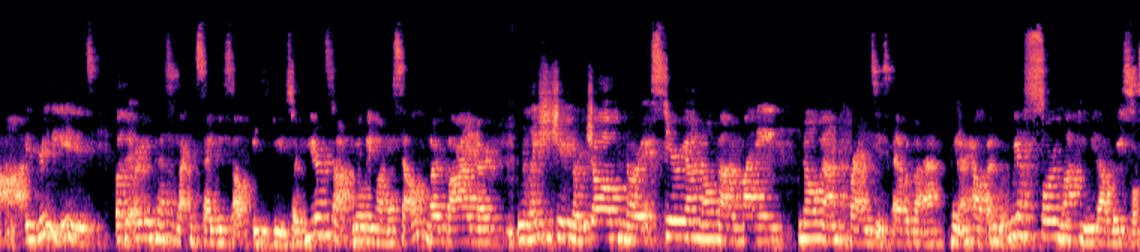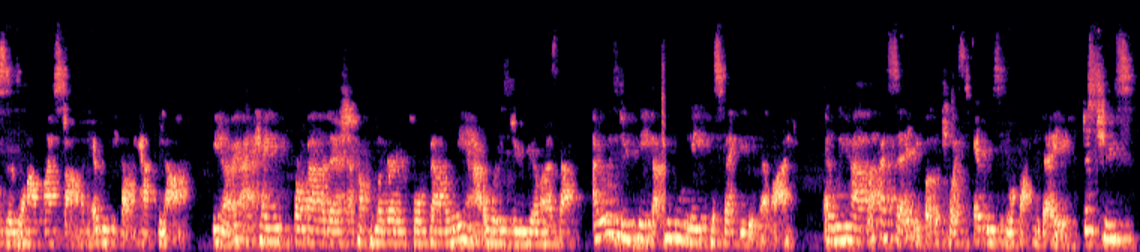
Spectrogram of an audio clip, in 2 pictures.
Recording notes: With 120 ladies in the audience for our very first live show 'Cocktail Conversations + Comedy... I'll admit the quality of this audio is less than ideal.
